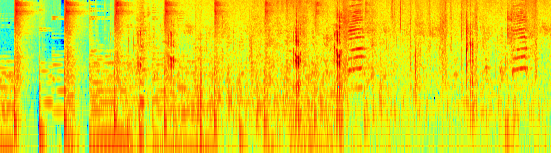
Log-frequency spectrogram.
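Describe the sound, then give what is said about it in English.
A pig named Kevin Bacon, from the Sydney suburb of Alexandria, grunts and snorts repeatedly in irregular bursts, some short and low, others rougher and more drawn-out, with snuffling noises between them and faint clucking-like sounds in the background. “He's about as famous as a pig can get in Sydney.”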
